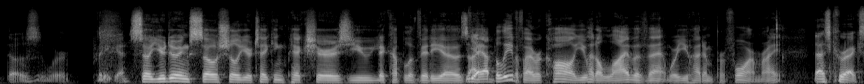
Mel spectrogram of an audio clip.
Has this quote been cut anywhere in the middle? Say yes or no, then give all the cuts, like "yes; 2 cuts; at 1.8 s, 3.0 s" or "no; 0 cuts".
yes; 4 cuts; at 3.8 s, 4.2 s, 5.1 s, 5.8 s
